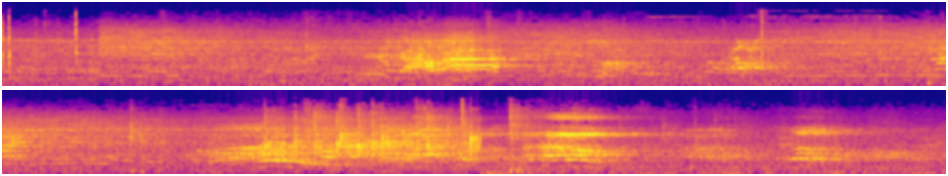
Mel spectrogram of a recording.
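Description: Unclear shouting from several voices at a football match, growing into a louder burst of overlapping shouts about nine seconds in.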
